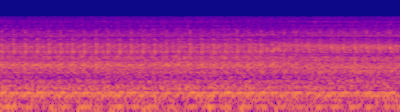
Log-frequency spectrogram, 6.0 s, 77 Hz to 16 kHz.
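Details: BMW E60 535d diesel at idle: a loose, uneven knock about twice a second over the normal clatter. The cause is unknown. Engine knock.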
